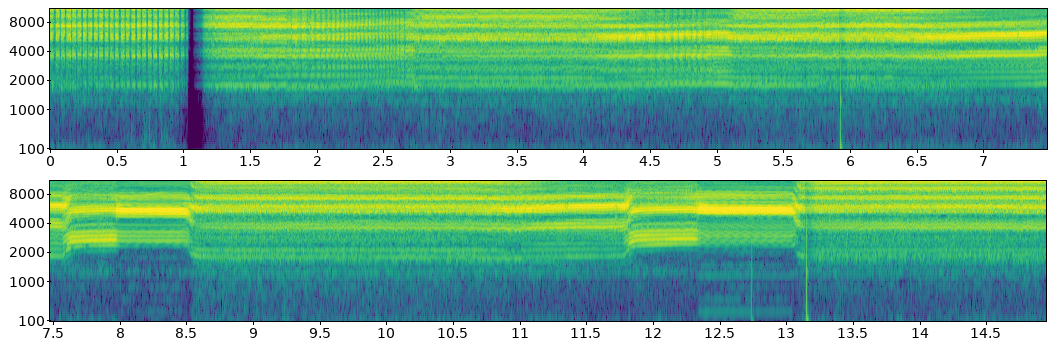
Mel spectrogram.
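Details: Cicada, known locally as tonggeret or garengpung, shrieking from trees: a loud, sustained, shrill metallic drone with a rich buzzing tone. A brief break comes near one second, and the pitch shifts with pulsing surges around eight and twelve seconds.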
